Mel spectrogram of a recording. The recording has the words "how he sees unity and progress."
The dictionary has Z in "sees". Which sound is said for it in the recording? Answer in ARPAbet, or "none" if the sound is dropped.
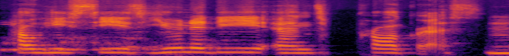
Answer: Z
